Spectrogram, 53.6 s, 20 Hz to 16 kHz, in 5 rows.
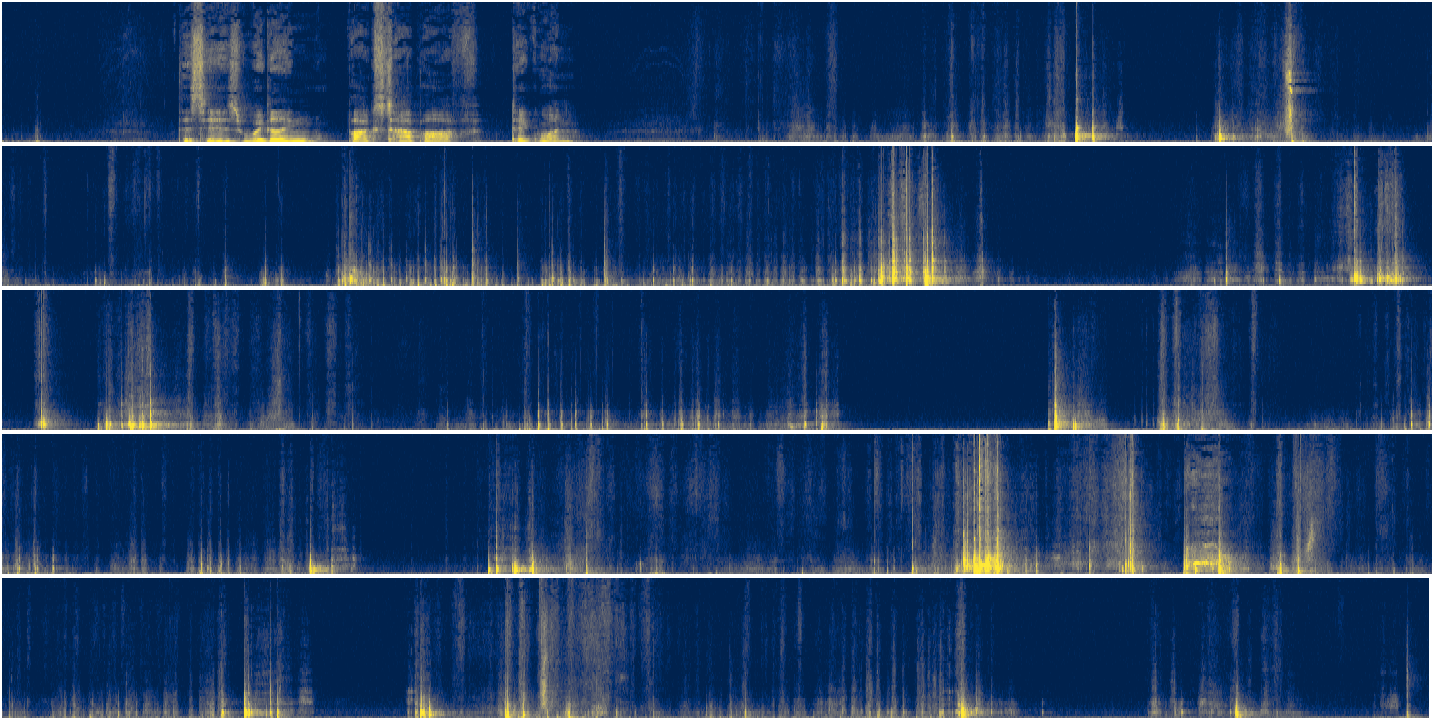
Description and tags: FOLEY Small box wiggling top off 1
What It Is:
Me wiggling an iPhone box.
A young girl handling a birthday gift box.
AudioDramaHub, birthday, box, cardboard, foley, gift, present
